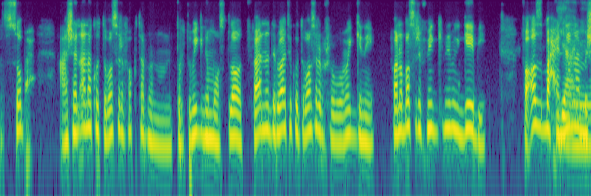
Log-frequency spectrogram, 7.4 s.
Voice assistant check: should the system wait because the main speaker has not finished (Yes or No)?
Yes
